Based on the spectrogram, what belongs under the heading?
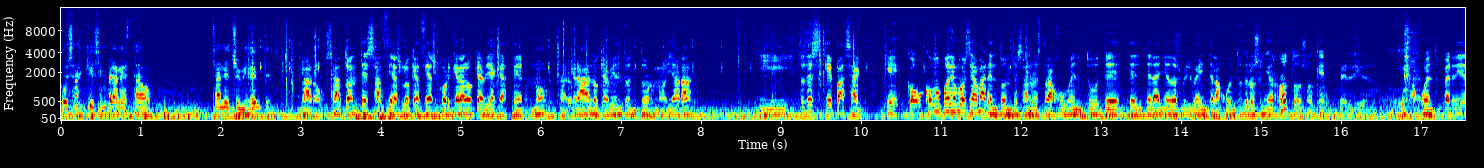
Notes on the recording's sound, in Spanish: grabado en el coche mientras íbamos a alguna parte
